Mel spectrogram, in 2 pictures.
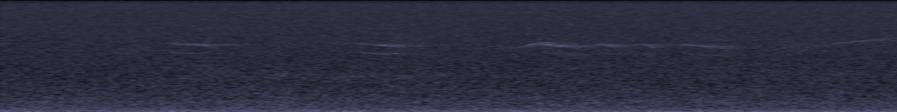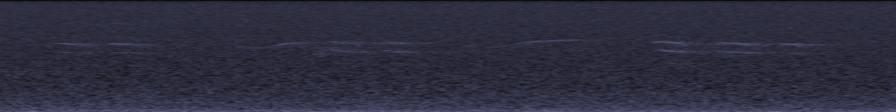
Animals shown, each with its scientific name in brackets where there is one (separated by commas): Eastern Wood-Pewee (Contopus virens), Blue Jay (Cyanocitta cristata)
